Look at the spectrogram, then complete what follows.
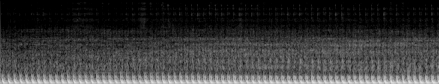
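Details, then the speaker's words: Yamaha Raptor 700 single-cylinder ATV, long unused, in neutral with airbox off; deep, even thumping idle with a steady beat and no misses or knocks, healthy and well tuned. "But yeah, like I said, it's been sitting for a long time and as soon as I started it the first time, it started up instantly. Like, this thing is spot on tune-wise and the engine runs pretty"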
